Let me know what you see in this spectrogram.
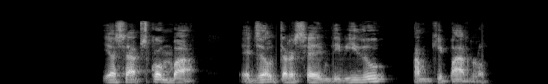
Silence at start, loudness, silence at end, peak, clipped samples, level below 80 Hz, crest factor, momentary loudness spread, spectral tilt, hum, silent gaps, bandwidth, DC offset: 1.05 s; -18 LUFS; 0.6 s; -2 dBFS; under 0.1%; -48 dBFS; 18 dB; 10 LU; -4 dB/octave; none; 2.29-2.39 s, 4.08-4.13 s; 8.2 kHz; under 0.1%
